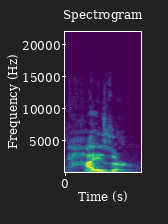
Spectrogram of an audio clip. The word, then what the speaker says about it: Caesar: the funny thing is the actual Latin term was not Caesar it was Kaiser because in Latin C does not make the uh a sound it always made the hard C Sound and uh AE always made an I sound so it actually is Kaiser's that's why the the German word Kaiser is a thing thank you Alex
